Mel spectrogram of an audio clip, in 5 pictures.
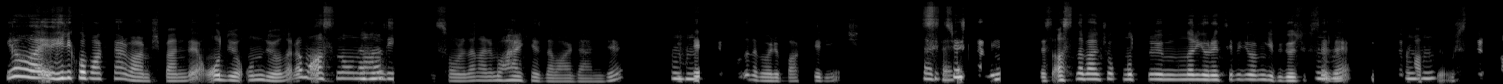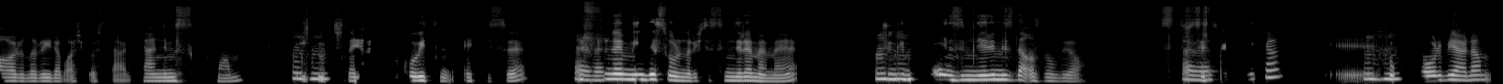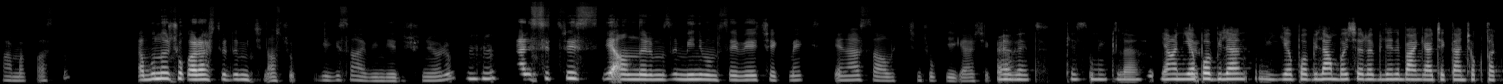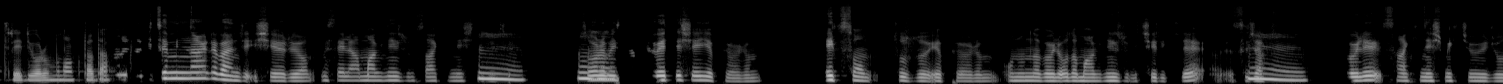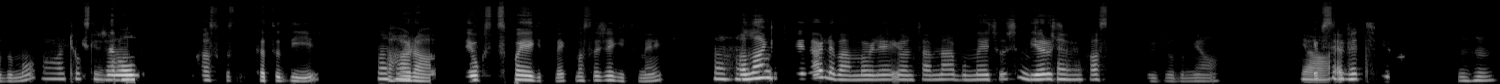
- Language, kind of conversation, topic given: Turkish, unstructured, Günlük stresle başa çıkmak için ne yaparsın?
- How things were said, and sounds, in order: other background noise; tapping; unintelligible speech; unintelligible speech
